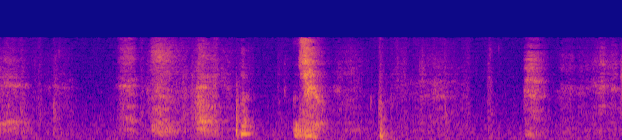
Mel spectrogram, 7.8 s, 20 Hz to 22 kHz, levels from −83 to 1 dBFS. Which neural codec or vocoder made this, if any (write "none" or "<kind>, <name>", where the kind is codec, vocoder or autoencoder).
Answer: vocoder, WaveNeXt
